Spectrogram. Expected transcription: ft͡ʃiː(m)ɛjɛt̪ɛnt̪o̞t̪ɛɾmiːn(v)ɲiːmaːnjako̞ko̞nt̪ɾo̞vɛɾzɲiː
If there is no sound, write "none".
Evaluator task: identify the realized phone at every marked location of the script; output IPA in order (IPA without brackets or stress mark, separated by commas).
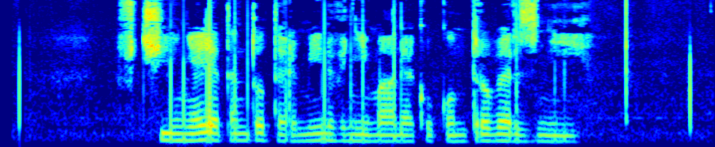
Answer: ɲ, v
